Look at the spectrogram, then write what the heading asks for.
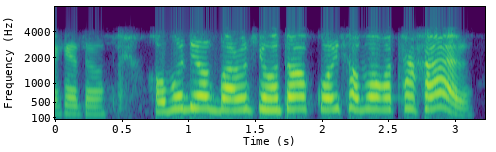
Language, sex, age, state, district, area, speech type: Assamese, female, 60+, Assam, Udalguri, rural, conversation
